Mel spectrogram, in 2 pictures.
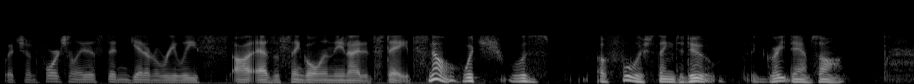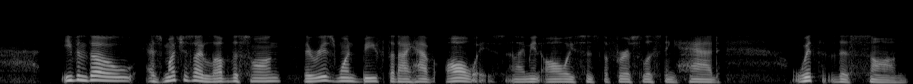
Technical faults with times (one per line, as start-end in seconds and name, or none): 0.22-4.19 automatic gain rising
